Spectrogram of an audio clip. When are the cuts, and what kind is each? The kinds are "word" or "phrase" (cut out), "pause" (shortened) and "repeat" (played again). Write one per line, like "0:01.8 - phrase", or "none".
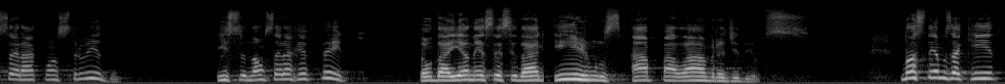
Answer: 0:05.4 - word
